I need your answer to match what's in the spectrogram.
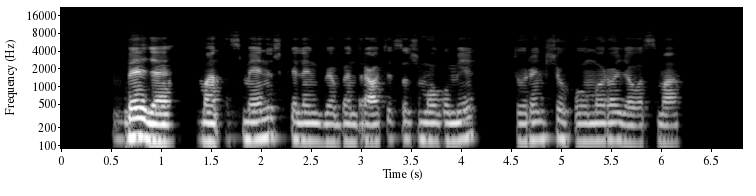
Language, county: Lithuanian, Panevėžys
